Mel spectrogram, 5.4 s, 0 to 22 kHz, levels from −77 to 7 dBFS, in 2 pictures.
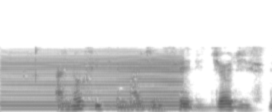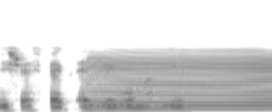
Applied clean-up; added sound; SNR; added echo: none; Wind instrument, woodwind instrument; 1 dB; none.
